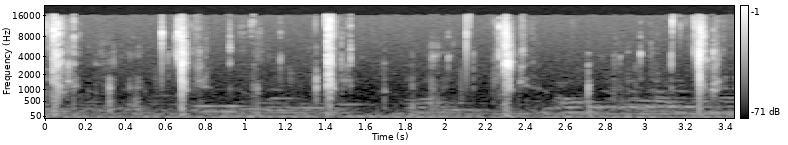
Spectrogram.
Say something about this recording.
O som representa uma pessoa mastigando, e foi gravado com um microfone Condensador AKG C414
